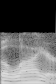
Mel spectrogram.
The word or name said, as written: belier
